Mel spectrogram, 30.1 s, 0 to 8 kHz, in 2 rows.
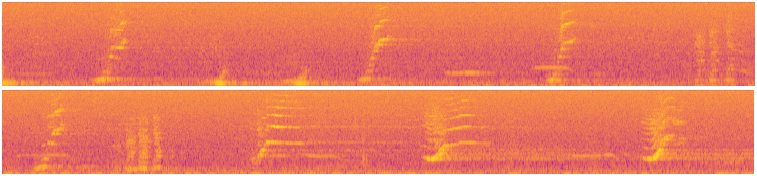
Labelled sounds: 2.1	2.6	humpback whale, 0.90 to 3.2 kHz
7.4	7.9	humpback whale, 1.2 to 4.4 kHz
11.2	11.5	humpback whale, 1.7 to 6.0 kHz
15.8	16.4	humpback whale, 0.90 to 4.3 kHz
20.2	21.1	humpback whale, 0.80 to 6.8 kHz
23.4	24.6	humpback whale, 0.80 to 6.2 kHz
27.8	28.7	humpback whale, 0.80 to 3.0 kHz

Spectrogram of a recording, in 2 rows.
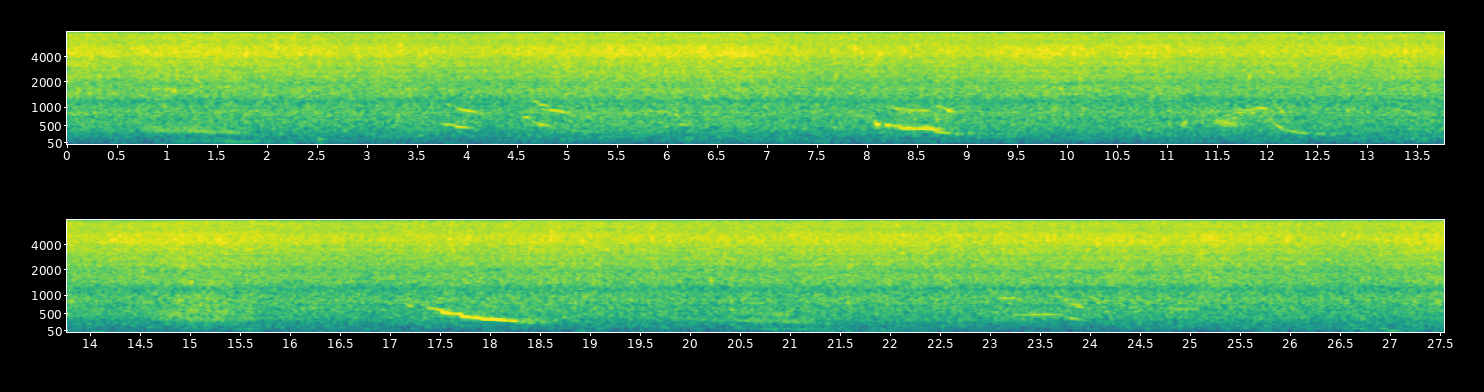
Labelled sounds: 3.9	4.2	humpback whale, 0.81 to 1.0 kHz
4.7	5.1	humpback whale, 0.78 to 1.2 kHz
8.2	8.6	humpback whale, 0.84 to 1.0 kHz

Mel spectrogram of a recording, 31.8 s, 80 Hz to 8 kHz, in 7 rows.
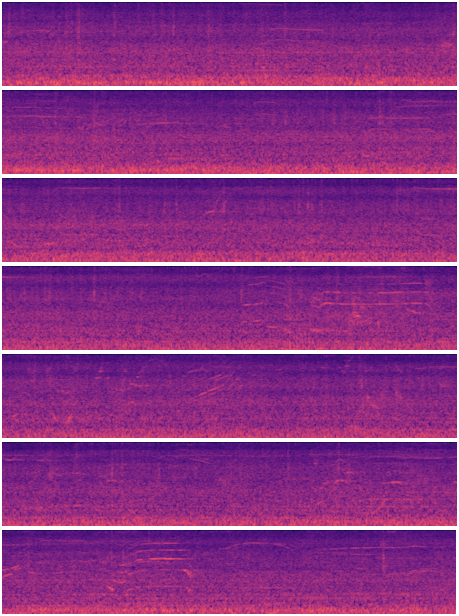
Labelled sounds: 5.2	6.3	killer whale, southern resident, 2.0 to 4.9 kHz
13.1	13.8	killer whale, southern resident, 5.3 to 6.0 kHz
15.9	18.0	killer whale, southern resident, 1.0 to 7.9 kHz
20.0	20.7	killer whale, southern resident, 1.6 to 4.9 kHz
26.5	31.6	killer whale, southern resident, 0.72 to 7.8 kHz

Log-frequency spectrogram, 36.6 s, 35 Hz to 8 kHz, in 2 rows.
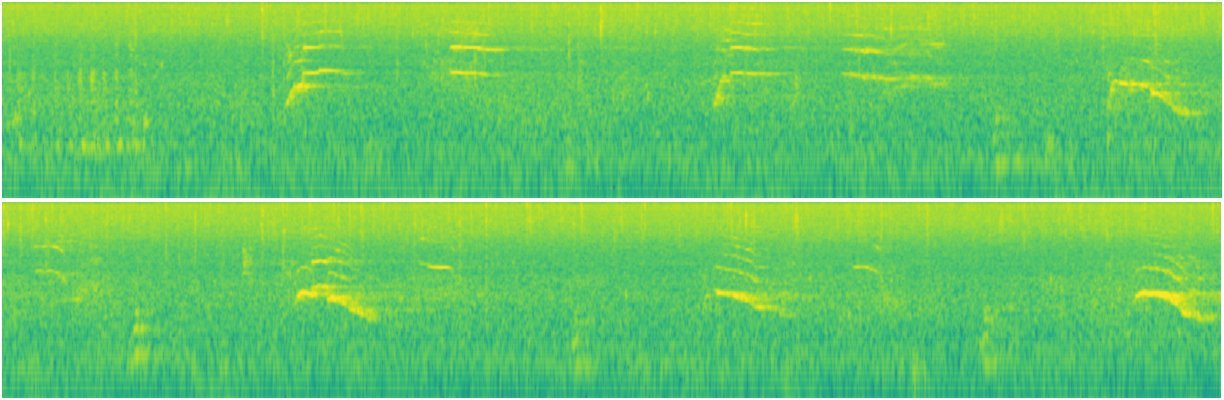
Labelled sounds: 4.4	5.1	humpback whale, 0.78 to 4.7 kHz
6.7	7.6	humpback whale, 0.91 to 4.6 kHz
10.7	11.6	humpback whale, 0.78 to 3.5 kHz
12.6	13.5	humpback whale, 0.81 to 3.2 kHz
13.8	14.2	humpback whale, 0.78 to 2.7 kHz
16.6	17.3	humpback whale, 0.78 to 1.7 kHz
18.8	19.3	humpback whale, 0.88 to 2.7 kHz
22.7	23.5	humpback whale, 0.78 to 2.2 kHz
24.6	25.1	humpback whale, 1.1 to 1.5 kHz
29.0	29.7	humpback whale, 0.84 to 3.1 kHz
31.0	31.5	humpback whale, 1.1 to 1.4 kHz
35.3	36.0	humpback whale, 0.88 to 1.9 kHz

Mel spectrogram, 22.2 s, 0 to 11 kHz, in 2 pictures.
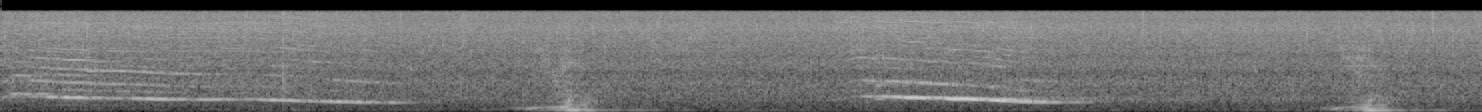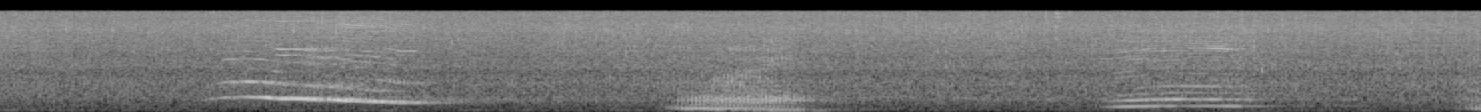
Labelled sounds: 0.0	1.6	humpback whale, 0.78 to 5.6 kHz
2.0	2.9	humpback whale, 0.84 to 6.5 kHz
6.4	7.4	humpback whale, 0.78 to 6.1 kHz
12.7	14.3	humpback whale, 0.78 to 5.8 kHz
16.8	17.1	humpback whale, 1.4 to 1.9 kHz
19.5	20.4	humpback whale, 0.78 to 4.3 kHz

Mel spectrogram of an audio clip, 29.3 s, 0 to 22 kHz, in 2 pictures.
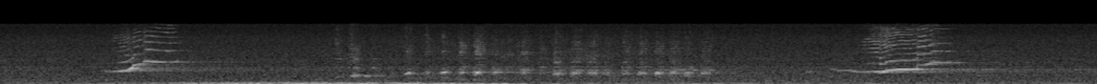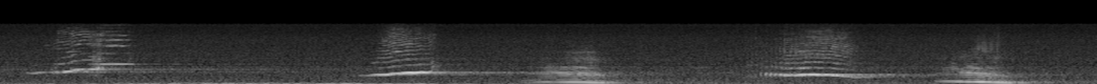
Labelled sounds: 1.6	2.4	humpback whale, 0.80 to 7.6 kHz
11.4	12.8	humpback whale, 0.80 to 6.5 kHz
15.2	16.4	humpback whale, 0.80 to 7.4 kHz
19.6	20.4	humpback whale, 0.80 to 6.2 kHz
22.2	22.6	humpback whale, 1.8 to 2.0 kHz
25.0	26.0	humpback whale, 0.80 to 5.7 kHz
27.5	27.8	humpback whale, 2.2 to 2.4 kHz

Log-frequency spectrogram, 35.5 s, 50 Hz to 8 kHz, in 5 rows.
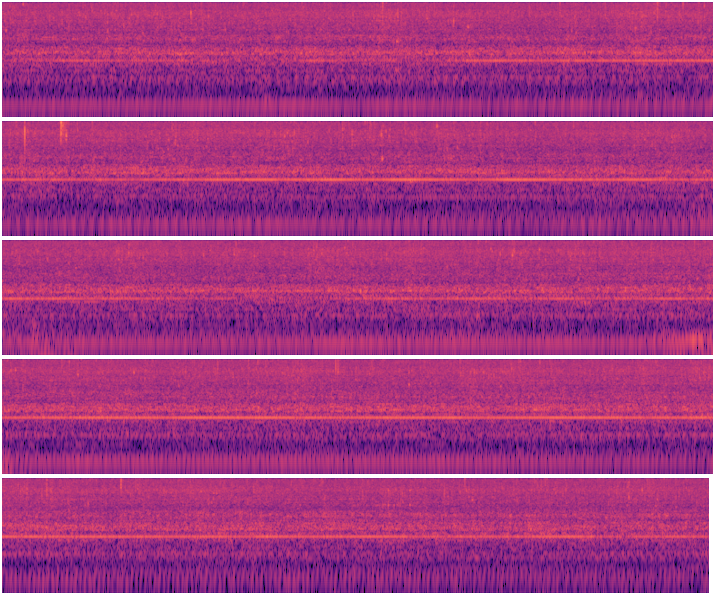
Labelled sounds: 32.2	32.4	vessel noise, 2.3 to 2.5 kHz

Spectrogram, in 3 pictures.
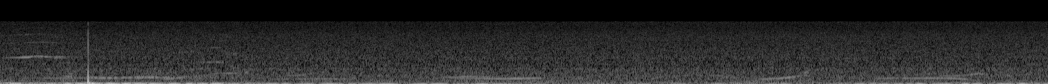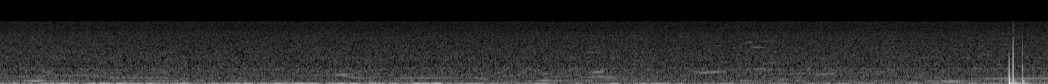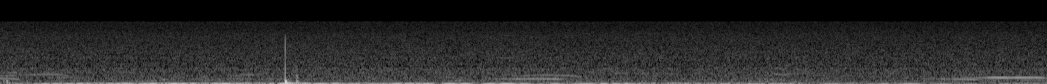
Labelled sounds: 0.1	0.6	humpback whale, 1.2 to 4.2 kHz
2.0	2.3	humpback whale, 0.99 to 1.1 kHz

